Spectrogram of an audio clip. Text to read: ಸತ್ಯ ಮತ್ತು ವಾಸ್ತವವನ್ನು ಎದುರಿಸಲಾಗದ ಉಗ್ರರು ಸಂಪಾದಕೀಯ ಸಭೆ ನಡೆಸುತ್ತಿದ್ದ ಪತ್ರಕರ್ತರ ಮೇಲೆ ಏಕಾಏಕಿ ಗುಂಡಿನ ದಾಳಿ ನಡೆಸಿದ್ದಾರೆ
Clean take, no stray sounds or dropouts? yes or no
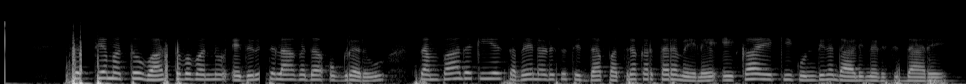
no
